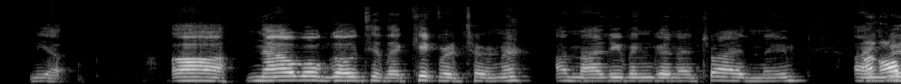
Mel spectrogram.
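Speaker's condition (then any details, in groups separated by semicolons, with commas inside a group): Cerebral palsy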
